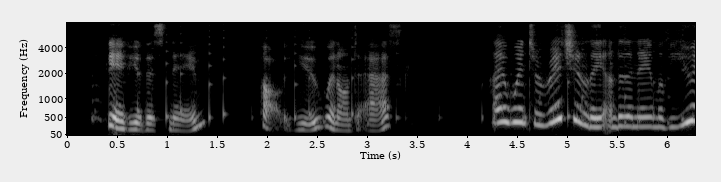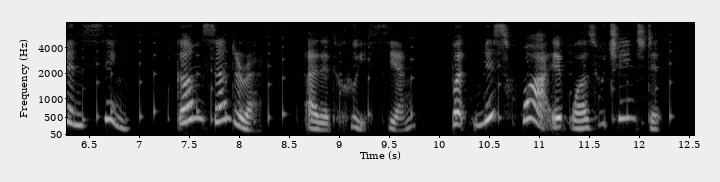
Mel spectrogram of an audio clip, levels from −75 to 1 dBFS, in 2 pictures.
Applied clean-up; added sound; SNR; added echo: neural mask model DeepFilterNet 3.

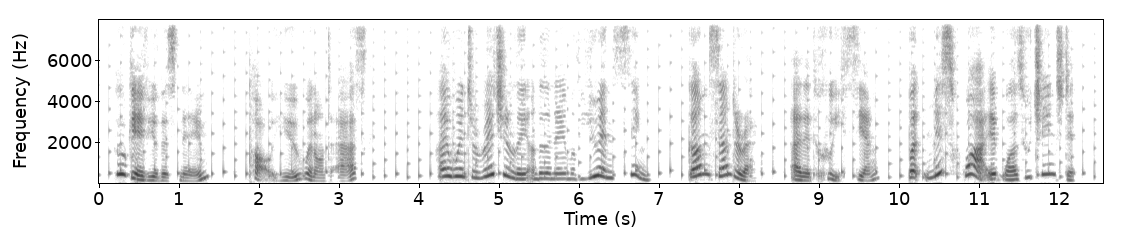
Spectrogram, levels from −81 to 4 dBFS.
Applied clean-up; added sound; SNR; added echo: classical method spectral subtraction.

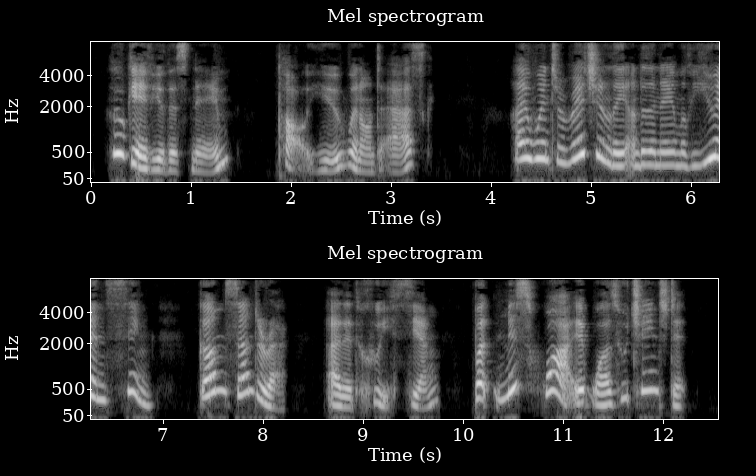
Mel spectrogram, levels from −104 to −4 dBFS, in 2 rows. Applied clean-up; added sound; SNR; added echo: none; none; none; none.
